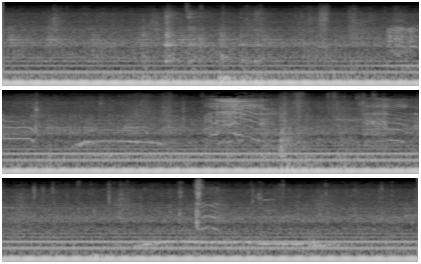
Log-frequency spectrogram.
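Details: Kittens among street cats in Morocco crying for their mother, who jumps over to nurse them; scattered short meows, one arching mew, a shrill burst near seven seconds, then lower drawn-out mews, all over a constant low mechanical hum.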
